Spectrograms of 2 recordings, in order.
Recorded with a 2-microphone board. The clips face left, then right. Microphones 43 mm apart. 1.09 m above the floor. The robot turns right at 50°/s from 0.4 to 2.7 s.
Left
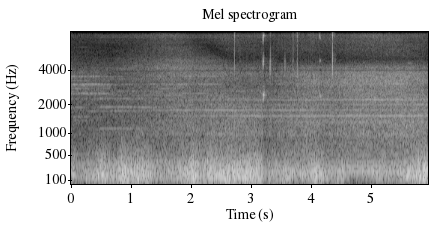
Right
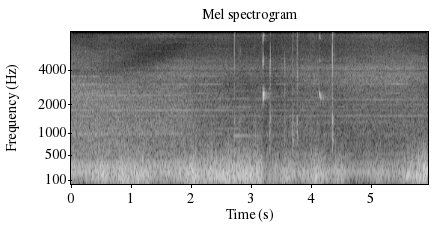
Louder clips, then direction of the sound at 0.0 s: Right 6 dB; 80° right.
